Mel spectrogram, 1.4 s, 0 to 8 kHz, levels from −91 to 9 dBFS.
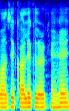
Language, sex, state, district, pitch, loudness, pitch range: Hindi, male, Jharkhand, Garhwa, 115 Hz, -17 LUFS, 115-120 Hz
